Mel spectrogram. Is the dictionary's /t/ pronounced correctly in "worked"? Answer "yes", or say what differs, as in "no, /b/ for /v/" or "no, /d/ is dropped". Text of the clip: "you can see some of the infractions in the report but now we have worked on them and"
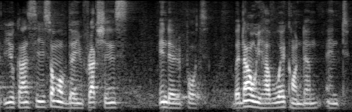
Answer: no, /t/ is dropped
